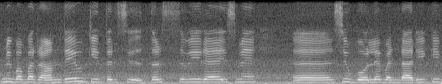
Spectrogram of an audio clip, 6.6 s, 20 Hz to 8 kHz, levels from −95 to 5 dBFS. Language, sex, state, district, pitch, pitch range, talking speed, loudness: Hindi, female, Rajasthan, Bikaner, 235 Hz, 215-255 Hz, 125 wpm, -15 LUFS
